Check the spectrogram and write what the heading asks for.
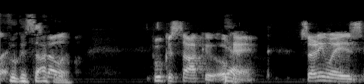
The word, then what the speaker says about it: Fukasaku: Fukasaka. I'm gonna fuck it all up if I even say it. Fukasakaku? I think it's how do you spell it? Fukasaku.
